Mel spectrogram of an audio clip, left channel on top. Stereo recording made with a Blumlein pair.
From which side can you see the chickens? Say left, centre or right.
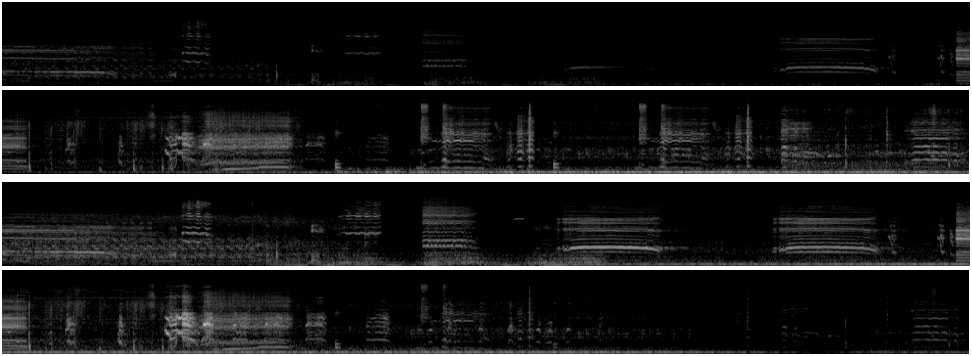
right.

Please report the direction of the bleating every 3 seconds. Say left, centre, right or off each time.
right, right, right, centre, left, left, left.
